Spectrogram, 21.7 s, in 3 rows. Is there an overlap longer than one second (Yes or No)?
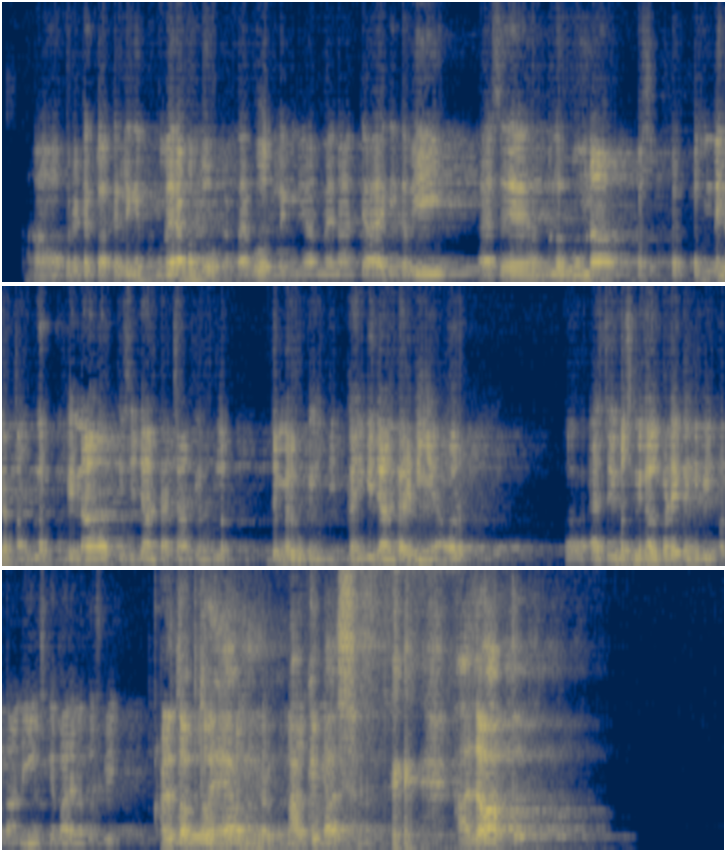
Yes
